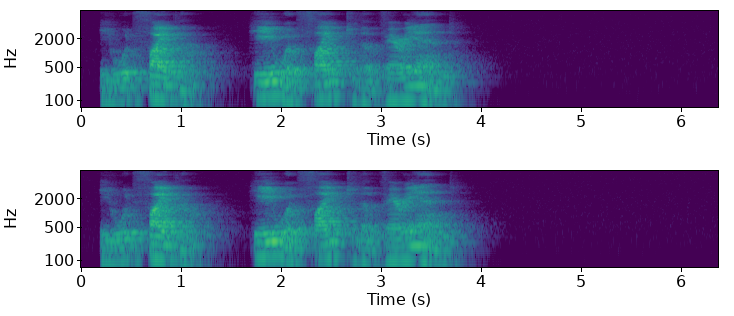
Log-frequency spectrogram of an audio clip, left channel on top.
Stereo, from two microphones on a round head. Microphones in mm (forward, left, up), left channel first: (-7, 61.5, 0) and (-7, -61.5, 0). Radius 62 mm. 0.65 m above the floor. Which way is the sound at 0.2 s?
10° right (ahead or behind).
